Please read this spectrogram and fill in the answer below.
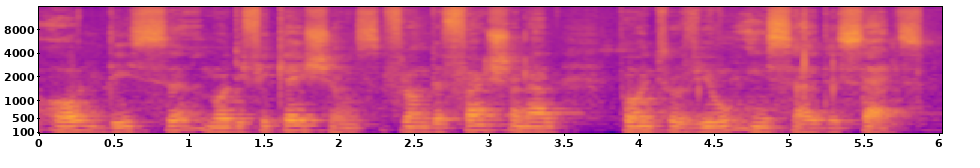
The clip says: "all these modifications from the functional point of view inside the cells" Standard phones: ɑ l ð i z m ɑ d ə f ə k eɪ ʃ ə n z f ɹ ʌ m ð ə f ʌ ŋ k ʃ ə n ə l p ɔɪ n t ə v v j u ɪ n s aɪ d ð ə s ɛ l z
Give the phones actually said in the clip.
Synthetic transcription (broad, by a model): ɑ l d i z m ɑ d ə f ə k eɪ ʃ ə n s f ɹ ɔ m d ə f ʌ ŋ k ʃ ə n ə l p ɔɪ n t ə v v j u ɪ n s aɪ d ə s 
